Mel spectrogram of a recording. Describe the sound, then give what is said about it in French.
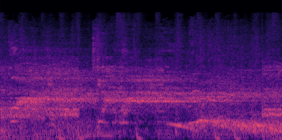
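A group of men shout a rugby haka in unison while doing squats, a loud rhythmic chanted war cry with forceful yells and stamped accents, sustained and dense throughout, at a Rugby World Cup exhibition aboard a train. “c'est des gens qui hurlent en faisant des squats.”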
